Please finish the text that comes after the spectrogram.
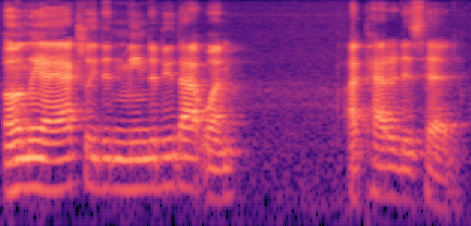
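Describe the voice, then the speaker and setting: A man reading a children's book aloud in an expressive storytelling style. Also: mid-range voice, moderate pace, reverberant. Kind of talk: animated storybook narration.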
